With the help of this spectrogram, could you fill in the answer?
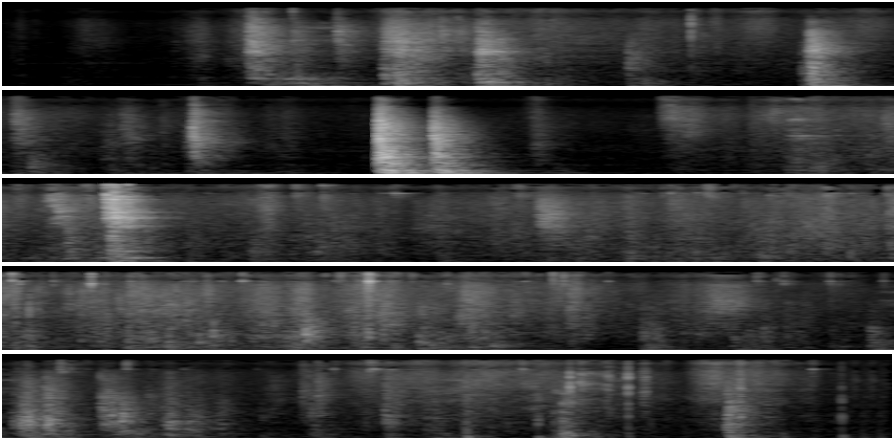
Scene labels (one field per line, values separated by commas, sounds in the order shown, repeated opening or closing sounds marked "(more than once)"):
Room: bedroom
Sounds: footsteps, wardrobe or drawer, door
